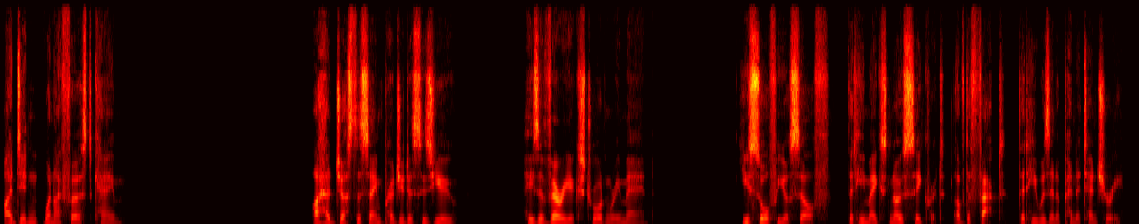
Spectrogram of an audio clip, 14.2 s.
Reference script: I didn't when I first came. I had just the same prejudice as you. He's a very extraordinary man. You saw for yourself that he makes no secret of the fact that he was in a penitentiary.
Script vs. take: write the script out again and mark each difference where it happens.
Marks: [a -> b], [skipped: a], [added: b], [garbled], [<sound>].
I didn't when I first came. I had just the same prejudice as you. He's a very extraordinary man. You saw for yourself that he makes no secret of the fact that he was in a penitentiary.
